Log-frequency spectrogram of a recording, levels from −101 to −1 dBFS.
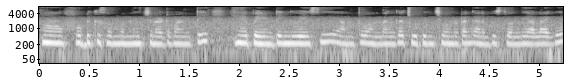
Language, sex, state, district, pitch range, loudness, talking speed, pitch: Telugu, female, Andhra Pradesh, Srikakulam, 225-245 Hz, -15 LUFS, 160 wpm, 235 Hz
